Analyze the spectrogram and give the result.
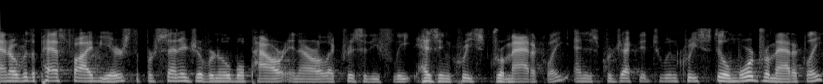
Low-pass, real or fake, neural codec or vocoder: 5.4 kHz; real; none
